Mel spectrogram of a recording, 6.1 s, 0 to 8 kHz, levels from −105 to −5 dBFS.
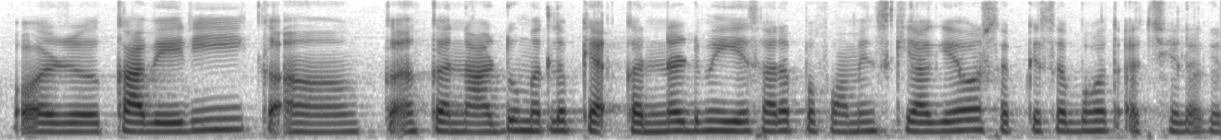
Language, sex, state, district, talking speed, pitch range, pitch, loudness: Hindi, female, Bihar, Sitamarhi, 205 wpm, 190-205 Hz, 200 Hz, -28 LUFS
